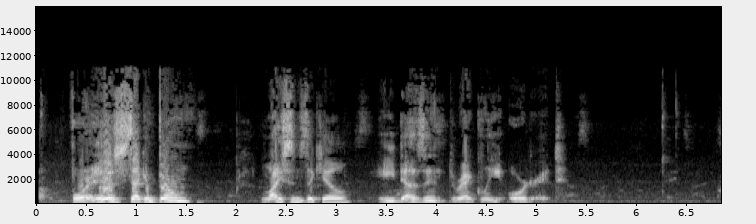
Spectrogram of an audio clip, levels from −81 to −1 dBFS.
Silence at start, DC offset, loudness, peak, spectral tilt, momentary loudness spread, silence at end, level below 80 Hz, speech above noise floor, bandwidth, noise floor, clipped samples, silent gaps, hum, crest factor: 0.05 s; under 0.1%; -13 LUFS; 0 dBFS; -4 dB/octave; 17 LU; 1.55 s; -50 dBFS; 38 dB; 11.5 kHz; -50 dBFS; under 0.1%; none; none; 14 dB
